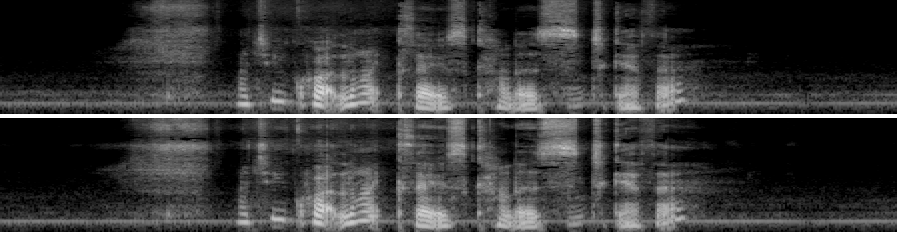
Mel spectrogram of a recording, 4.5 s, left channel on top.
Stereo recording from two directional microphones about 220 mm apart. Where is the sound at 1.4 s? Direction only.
10° right (ahead or behind).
